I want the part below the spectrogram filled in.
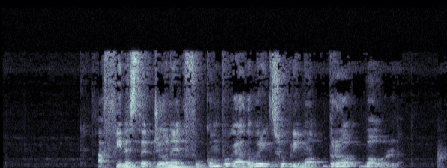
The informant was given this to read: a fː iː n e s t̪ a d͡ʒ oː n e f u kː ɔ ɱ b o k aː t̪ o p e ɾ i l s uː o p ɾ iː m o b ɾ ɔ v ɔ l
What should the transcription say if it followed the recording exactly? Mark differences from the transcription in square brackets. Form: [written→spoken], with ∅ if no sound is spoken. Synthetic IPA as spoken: a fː iː n e s t̪ a d͡ʒ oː n e f u kː [ɔ→o] ɱ [b→v] o k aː t̪ o p e ɾ i l s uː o p ɾ iː m o b ɾ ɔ [v→b] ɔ l

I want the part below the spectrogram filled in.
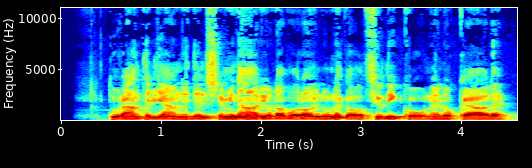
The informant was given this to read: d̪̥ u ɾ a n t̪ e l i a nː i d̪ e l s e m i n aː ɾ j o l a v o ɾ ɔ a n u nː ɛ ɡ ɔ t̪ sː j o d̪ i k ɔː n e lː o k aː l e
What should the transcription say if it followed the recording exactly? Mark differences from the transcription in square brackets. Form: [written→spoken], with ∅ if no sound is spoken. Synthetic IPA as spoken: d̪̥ u ɾ a n t̪ e [l→ʎ] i a nː i d̪ e l s e m i n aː ɾ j o l a v o ɾ ɔ [a→i] n u nː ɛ ɡ ɔ t̪ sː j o d̪ i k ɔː n e [lː→l] o k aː l e

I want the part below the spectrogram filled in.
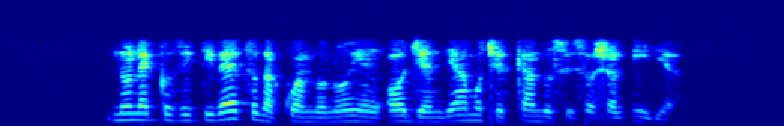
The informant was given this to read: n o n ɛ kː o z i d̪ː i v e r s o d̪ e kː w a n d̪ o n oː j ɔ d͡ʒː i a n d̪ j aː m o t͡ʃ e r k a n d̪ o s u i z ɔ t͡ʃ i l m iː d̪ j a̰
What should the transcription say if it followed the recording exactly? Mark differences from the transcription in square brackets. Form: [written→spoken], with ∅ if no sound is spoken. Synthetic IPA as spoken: n o n ɛ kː o z i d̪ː i v [e→ɛ] r s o d̪ [e→a] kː w a n d̪ o n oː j ɔ d͡ʒː i a n d̪ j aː m o t͡ʃ e r k a n d̪ o s u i [z→s] ɔ t͡ʃ [i→a] l m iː d̪ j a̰

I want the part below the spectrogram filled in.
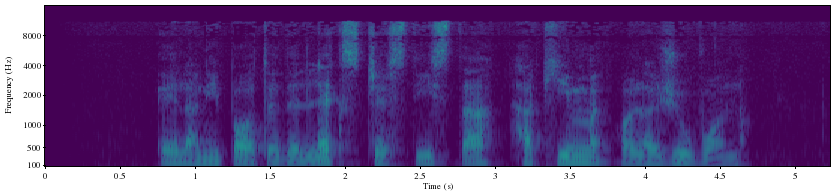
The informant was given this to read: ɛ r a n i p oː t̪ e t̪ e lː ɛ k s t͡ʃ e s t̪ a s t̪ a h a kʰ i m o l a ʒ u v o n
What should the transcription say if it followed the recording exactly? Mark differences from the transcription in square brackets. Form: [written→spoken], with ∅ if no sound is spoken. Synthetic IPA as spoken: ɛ [r→l] a n i p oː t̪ e [t̪→d̪] e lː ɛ k s t͡ʃ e s t̪ [a→i] s t̪ a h a kʰ i m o l a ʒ u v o n

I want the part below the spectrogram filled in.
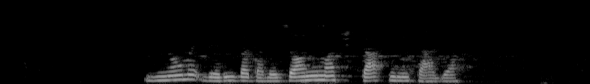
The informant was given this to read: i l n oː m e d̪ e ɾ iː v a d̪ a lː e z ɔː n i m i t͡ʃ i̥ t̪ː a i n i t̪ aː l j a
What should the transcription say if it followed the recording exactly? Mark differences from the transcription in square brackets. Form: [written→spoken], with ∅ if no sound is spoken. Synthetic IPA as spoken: i l n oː m e d̪ e ɾ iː v a d̪ a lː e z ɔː n i m [i→a] t͡ʃ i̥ t̪ː a i n i t̪ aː l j a

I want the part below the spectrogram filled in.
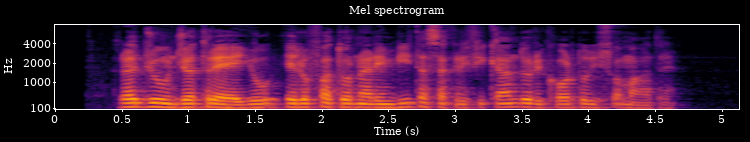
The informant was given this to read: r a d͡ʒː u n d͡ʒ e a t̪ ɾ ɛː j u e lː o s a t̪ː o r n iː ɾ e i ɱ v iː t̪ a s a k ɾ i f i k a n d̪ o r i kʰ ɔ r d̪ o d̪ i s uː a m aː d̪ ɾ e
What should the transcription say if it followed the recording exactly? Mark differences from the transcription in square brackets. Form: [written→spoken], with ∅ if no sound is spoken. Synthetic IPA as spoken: r a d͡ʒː u n d͡ʒ e a t̪ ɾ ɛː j u e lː o [s→f] a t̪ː o r n [iː→aː] ɾ e i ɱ v iː t̪ a s a k ɾ i f i k a n d̪ o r i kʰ ɔ r d̪ o d̪ i s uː a m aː d̪ ɾ e

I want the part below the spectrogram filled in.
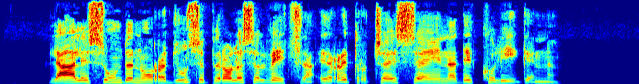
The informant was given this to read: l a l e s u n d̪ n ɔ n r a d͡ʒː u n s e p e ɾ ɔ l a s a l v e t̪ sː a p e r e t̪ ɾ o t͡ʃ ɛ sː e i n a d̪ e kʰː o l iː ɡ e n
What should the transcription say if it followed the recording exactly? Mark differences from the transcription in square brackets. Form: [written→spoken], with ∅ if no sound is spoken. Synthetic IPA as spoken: l a l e s u n d̪ n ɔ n r a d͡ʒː u n s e p e ɾ ɔ l a s a l v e t̪ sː a [p→ʔ] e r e t̪ ɾ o t͡ʃ ɛ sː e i n a d̪ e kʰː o l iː ɡ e n

